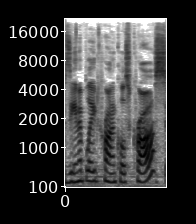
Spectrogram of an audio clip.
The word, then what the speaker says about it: Xenoblade Chronicles X: everyone, it's Bloom here, and welcome to my Let's Play of Xenoblade Chronicles X, and yes, that is how it's pronounced.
